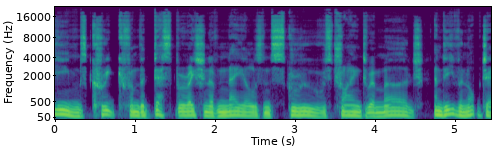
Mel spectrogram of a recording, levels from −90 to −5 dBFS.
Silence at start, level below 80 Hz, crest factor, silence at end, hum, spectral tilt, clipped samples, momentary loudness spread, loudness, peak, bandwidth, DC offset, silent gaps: 0 s; -46 dBFS; 16 dB; 0 s; none; -4.5 dB/octave; under 0.1%; 4 LU; -25 LUFS; -8 dBFS; over 20 kHz; under 0.1%; none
